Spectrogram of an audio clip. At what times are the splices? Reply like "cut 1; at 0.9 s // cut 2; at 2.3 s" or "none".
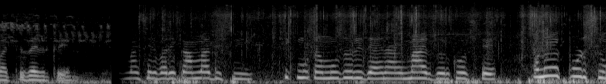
cut 1; at 1.3 s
